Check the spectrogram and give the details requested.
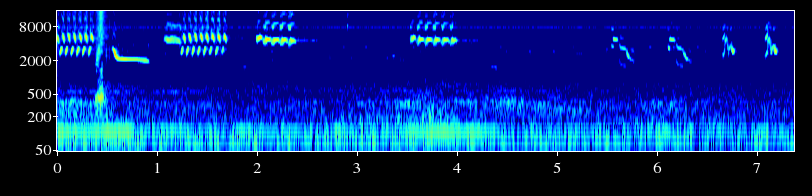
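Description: Songbirds calling: a rapid trilled phrase repeated several times in the first half, then a run of short, quick downslurred chirps.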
